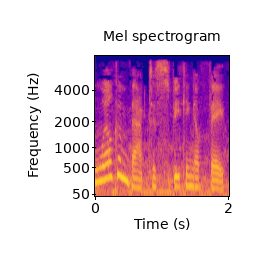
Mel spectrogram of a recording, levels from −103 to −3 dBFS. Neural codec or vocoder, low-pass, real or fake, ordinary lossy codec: codec, 16 kHz, 16 kbps, FunCodec, trained on LibriTTS, 50 frames a second; 7.2 kHz; fake; MP3, 32 kbps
